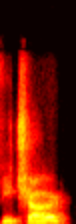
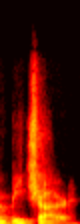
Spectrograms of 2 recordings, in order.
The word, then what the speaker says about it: Veechar: And also, let me share with you that the word Veechar, which in Gurmukhi is most commonly spelled with a V, a Vava, you can also have the equivalent spelling of a B as Baba. So it can either be Veechar or Beechard.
